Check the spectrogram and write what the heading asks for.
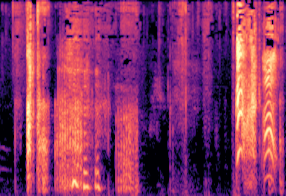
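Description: Long-haired Chihuahua barking sharply about half a second in, growling for about a second, then giving two more quick barks near the end. It is snapping at a hand that reaches toward the chew it is holding: food guarding.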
